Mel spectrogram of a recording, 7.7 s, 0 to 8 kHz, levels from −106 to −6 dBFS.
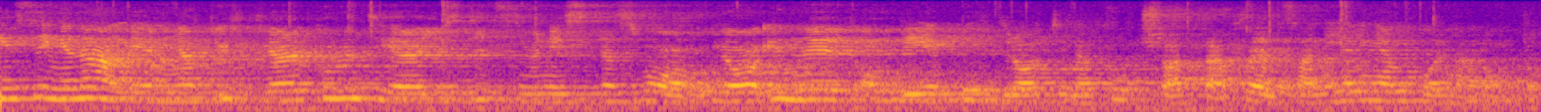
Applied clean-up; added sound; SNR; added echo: none; Crack; 19 dB; reverberation time 2.7 s.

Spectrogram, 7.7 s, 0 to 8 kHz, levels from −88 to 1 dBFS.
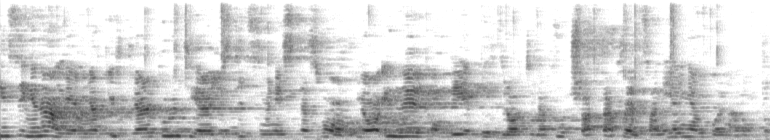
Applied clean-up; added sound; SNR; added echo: classical method WPE with log-MMSE.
